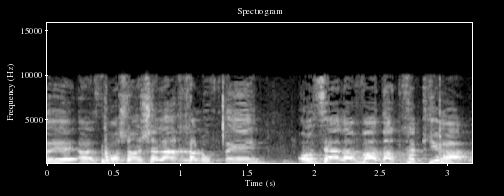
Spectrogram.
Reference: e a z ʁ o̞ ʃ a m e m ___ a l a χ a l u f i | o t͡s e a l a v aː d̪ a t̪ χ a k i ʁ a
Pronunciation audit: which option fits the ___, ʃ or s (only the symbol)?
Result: ʃ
